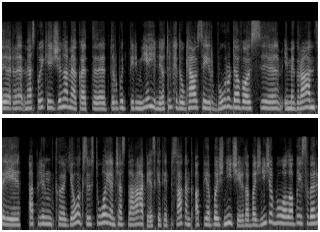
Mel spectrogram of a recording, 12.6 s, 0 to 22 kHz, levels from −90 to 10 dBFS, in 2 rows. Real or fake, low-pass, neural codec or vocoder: fake; 10.8 kHz; codec, 16 kHz in and 24 kHz out, 0.8 kbps, FocalCodec, streaming, 65536 codes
